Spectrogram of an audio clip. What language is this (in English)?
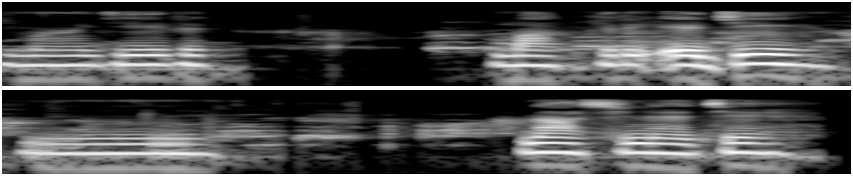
Konkani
